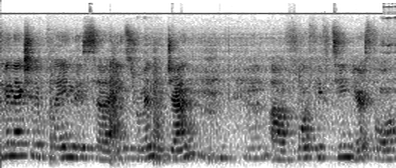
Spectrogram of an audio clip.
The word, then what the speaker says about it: Guzheng: It's called Guzheng. You did a great pronunciation.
